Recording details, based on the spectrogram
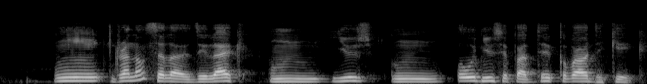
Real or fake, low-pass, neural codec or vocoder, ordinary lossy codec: fake; 7.2 kHz; codec, 16 kHz, 1 kbps, X-Codec, HuBERT features, trained on LibriSpeech; none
